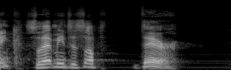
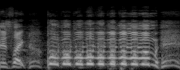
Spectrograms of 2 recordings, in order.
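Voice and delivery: pounding booms; 9 semitones higher, faster than usual. Retold or imitated. Pipe pressure pounding the Teflon.

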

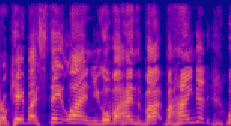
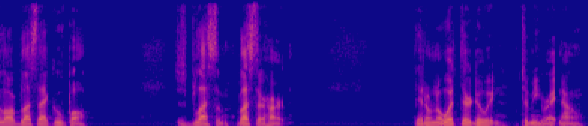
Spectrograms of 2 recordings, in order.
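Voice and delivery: very soft, low murmur; restrained patient prayer; 9 semitones lower, 9 dB quieter than usual. Retold or imitated. Driver blessing a goofball, hushed restrained prayer. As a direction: pray it quietly to keep your calm.

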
